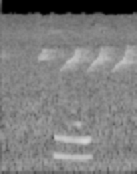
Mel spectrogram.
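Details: Single short, level meow from Sona, a friendly pet cat, after food; faint high chirping sounds behind.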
